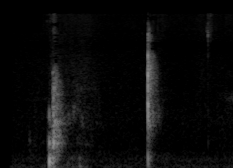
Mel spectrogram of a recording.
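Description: Two sharp knocks about a second apart, the first with a short, duller tail. They are handling noise from a hand bumping the recording device while it is being set up.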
